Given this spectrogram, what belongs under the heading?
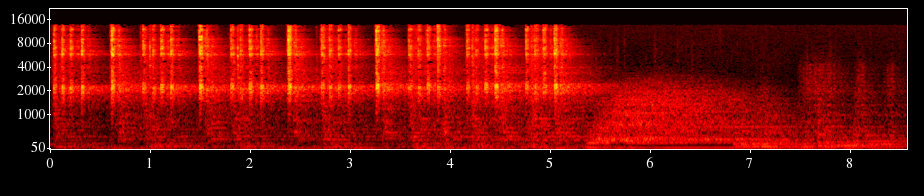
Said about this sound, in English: The castanets and the gong.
